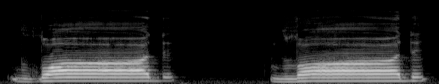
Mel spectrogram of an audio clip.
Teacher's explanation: کنارہ زبان اوپر کی داڑھ سے رگڑ کر کے نکالنا ہے. ضاد اس حرف کو ضاد پڑھنا ہے.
